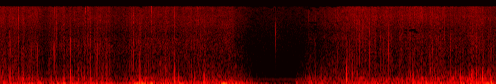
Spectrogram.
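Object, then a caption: Soft fabric towel over a microphone. A small, soft fabric towel draped over a microphone is scratched and rubbed with the long fingernails of both hands. This produces a continuous, muffled, low rumbling scratch with almost no high end. Near the middle the sound briefly drops to a quiet pause with a faint low hum, then the rubbing resumes.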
